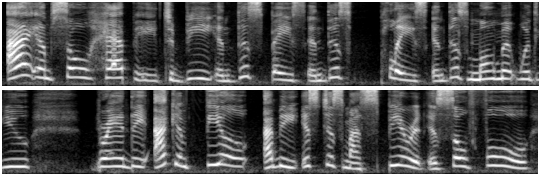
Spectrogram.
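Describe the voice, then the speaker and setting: Woman, 50s, high-pitched, emphatic motivational delivery, repeated affirmations, dry studio sound. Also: lively intonation, slow, a bit bright, dry recording. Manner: emphatic, preacher-like repetition of affirmations. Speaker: guest, author. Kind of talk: motivational conversation. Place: podcast studio.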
